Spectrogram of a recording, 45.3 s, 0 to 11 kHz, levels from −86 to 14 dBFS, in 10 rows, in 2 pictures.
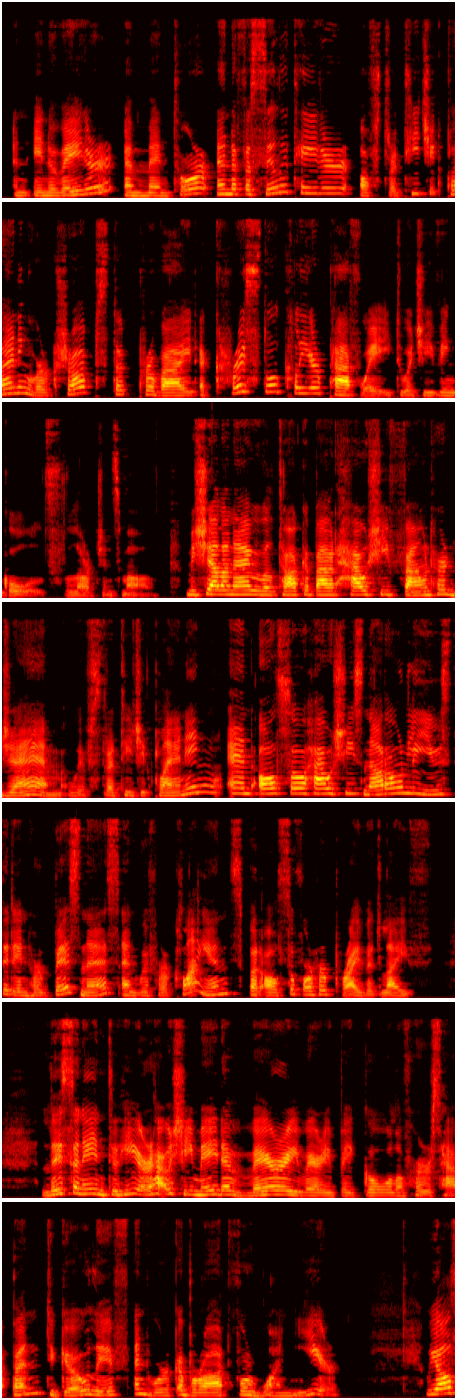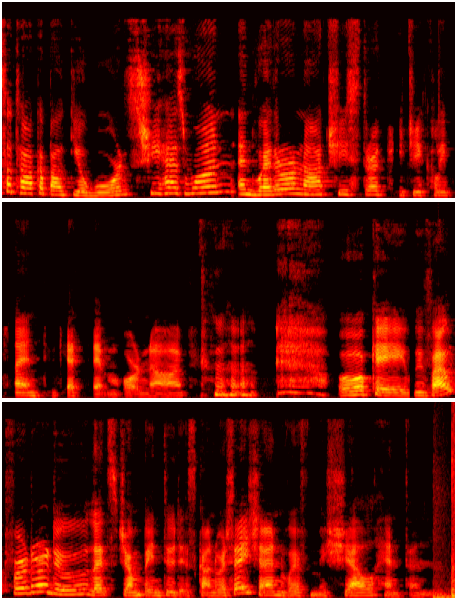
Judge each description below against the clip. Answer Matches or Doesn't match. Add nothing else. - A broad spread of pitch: Matches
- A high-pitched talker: Matches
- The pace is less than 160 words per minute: Matches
